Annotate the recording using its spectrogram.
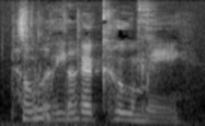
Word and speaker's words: Talitha Kumi: How do you say that? – Talitha Kumi.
